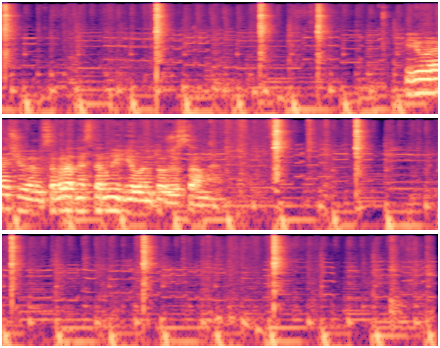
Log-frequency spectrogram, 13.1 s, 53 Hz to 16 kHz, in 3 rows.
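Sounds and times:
quiet background music: 0.0 - 13.0
meat tenderizer clicks: 11.4 - 11.7.

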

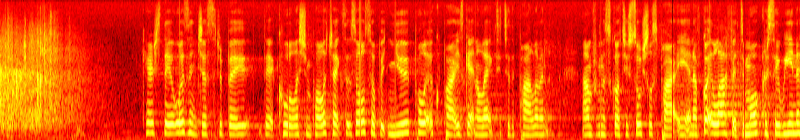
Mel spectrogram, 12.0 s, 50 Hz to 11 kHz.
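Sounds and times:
audience applause: 0.0 - 1.1.

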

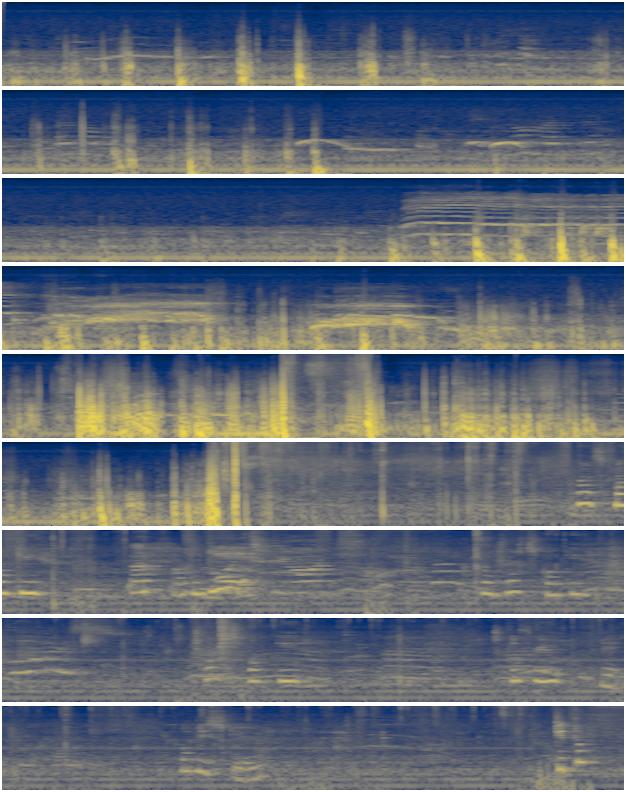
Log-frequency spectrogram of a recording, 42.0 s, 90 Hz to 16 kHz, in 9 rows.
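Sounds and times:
microphone handling thumps and rubbing: 0.0 - 3.6, 4.4 - 7.3, 8.4 - 27.1
low hum: 0.0 - 25.7
muffled voices: 0.0 - 25.9.

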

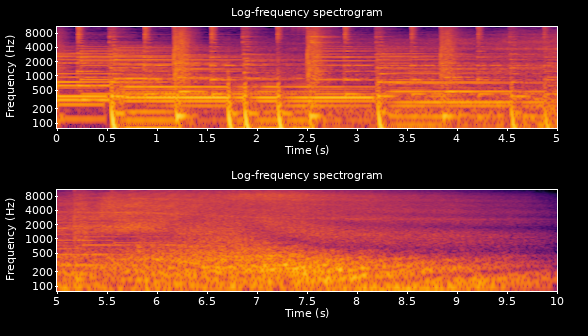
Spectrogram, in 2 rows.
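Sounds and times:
rushing whoosh with low rumble: 2.0 - 10.0.

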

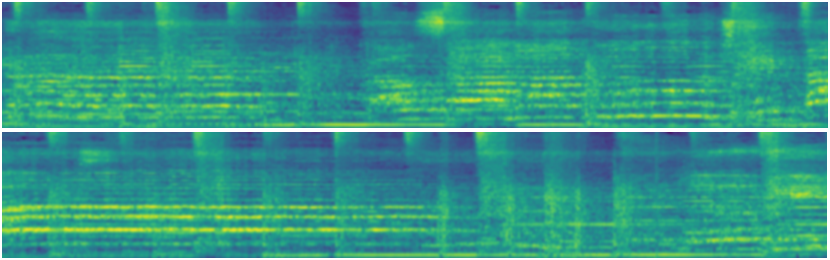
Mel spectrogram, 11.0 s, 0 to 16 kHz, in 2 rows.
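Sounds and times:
group singing worship song: 0.0 - 11.0
keyboard drums bass and guitar: 0.0 - 11.0.

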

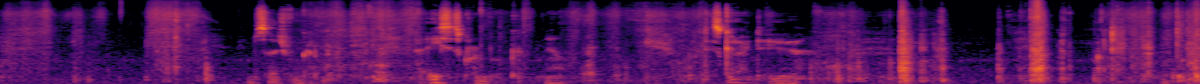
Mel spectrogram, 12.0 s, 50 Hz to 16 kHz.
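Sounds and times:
man whispering: 2.5 - 3.3, 4.1 - 5.8, 6.8 - 8.1.

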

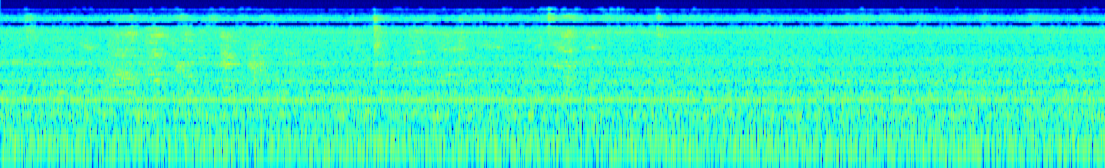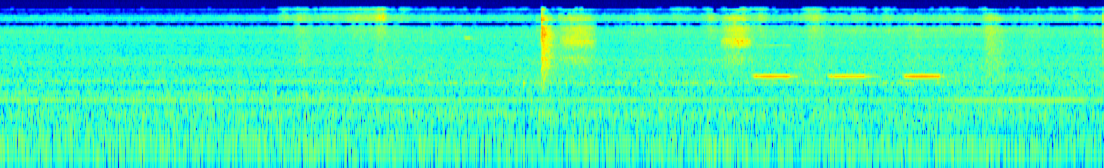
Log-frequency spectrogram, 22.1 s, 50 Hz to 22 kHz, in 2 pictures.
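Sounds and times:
bus engine and road rumble: 0.0 - 22.0
constant high hum: 0.0 - 22.0.

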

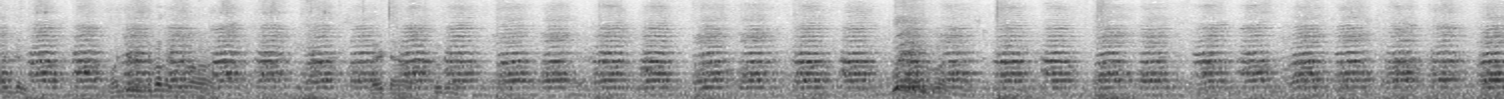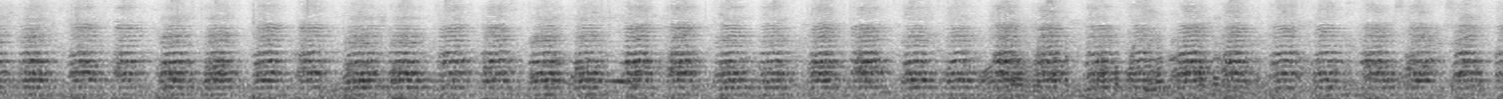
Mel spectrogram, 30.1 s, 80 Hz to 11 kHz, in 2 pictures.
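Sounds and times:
group chanting in unison: 0.0 - 30.0.

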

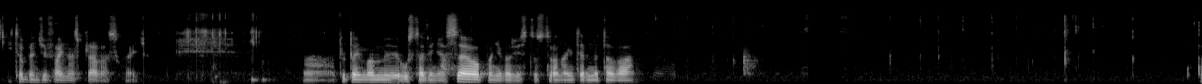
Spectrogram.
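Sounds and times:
computer keyboard keystrokes: 9.3 - 11.0.

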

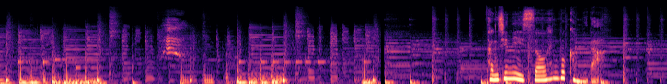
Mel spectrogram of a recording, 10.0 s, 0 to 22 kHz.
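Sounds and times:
background music: 0.0 - 10.0
cat meowing: 2.4 - 2.8.

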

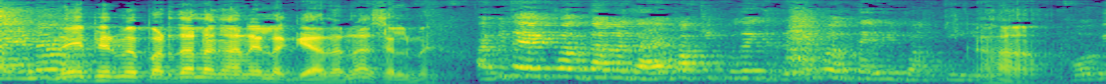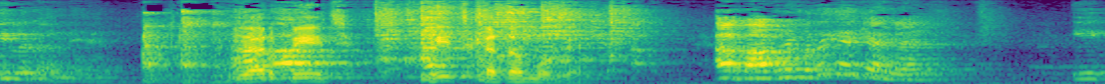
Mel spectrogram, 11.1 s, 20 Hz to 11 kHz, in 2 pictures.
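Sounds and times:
dishes and cutlery clattering: 6.2 - 8.9.

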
